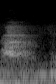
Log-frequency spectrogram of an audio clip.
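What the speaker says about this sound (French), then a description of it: "Il y avait mon chien qui a aboyé parce que ma grande, elle est rentrée à la maison." A pet dog barks at home as a family member comes in, a short muffled bark or two heard faintly from another room.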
